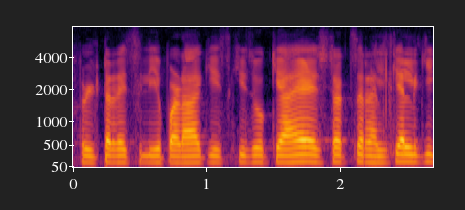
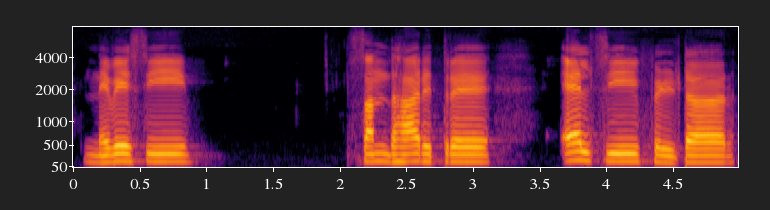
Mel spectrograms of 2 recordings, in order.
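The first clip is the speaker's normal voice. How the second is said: slow dictation; much slower than usual. Shown as a demonstration. Teacher dictating the term slowly.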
